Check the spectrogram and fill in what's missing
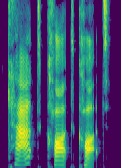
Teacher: Because you have the cot, cot merger in the back.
